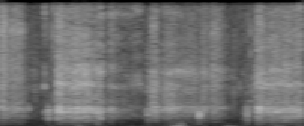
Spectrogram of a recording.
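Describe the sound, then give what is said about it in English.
Footsteps of a person running along a street through a shady cul-de-sac with lingering snow and ice, a steady rhythm of dull thuds under a constant airy hiss. “I actually are running through a shady spot in a cul-de-sac near my house.”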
